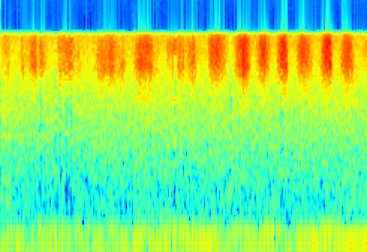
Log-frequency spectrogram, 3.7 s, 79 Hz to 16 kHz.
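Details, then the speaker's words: Cub Cadet 2185 mower deck spindle bearings (top and bottom), spun by hand with the deck removed: light, rhythmic hissy rasp with no hard grinding or catching; slightly noisy but spin freely and seem okay. "You can hear this one. You can hear that one, but they seem to spin pretty freely."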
